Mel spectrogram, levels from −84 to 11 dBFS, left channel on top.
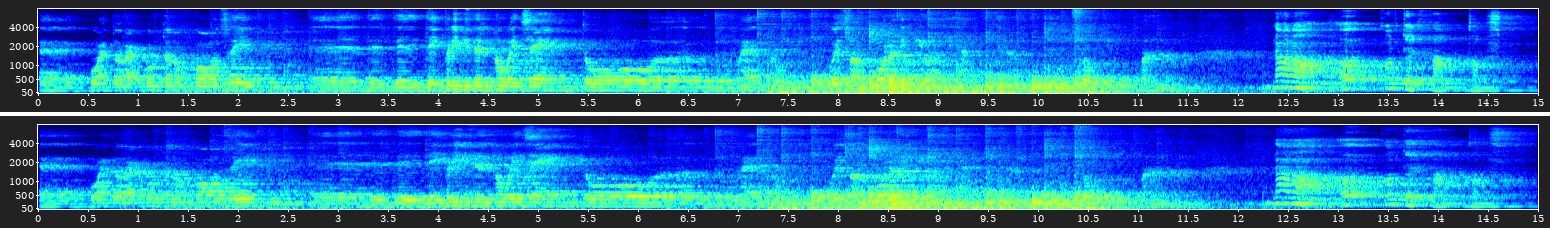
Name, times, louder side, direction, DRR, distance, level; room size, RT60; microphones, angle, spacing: voice 1, 0.0-2.3 2.7-12.2, left 1 dB, 70° left, 1 dB, 0.6 m, -32 dB
sound 1, 0.8-12.8, equal, 10° right, 2.2 m, -31 dB
voice 2, 12.3-14.6, left 2 dB, 40° left, 3 dB, 0.9 m, -33 dB
13.0 x 5.3 x 4.0 m, 2.4 s
head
